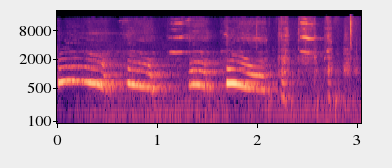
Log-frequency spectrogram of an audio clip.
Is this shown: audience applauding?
no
